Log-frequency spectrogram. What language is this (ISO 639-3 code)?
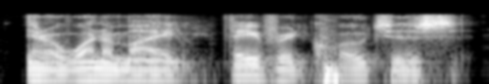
eng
